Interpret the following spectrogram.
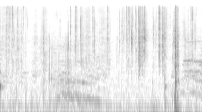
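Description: Pokémon trading cards being handled and flipped through, with crinkling from foil booster-pack wrappers: scattered light crackles and clicks, and a sharper knock about three and a half seconds in.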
